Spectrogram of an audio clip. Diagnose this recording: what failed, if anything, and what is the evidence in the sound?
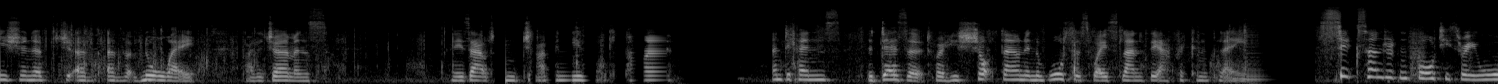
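Repeated packet loss (robotic sound), a network fault, from 5.29 to 6.69 s: seven gaps up to 170 ms are patched with copied sound, showing as repeated, smeared spectrogram blocks.

Long network dropouts at 6.78–7.40 s and 12.49–13.17 s, likely from lost packets: a fading buzz gives way to a flat waveform, silent for about 0.41 s and 0.31 s.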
